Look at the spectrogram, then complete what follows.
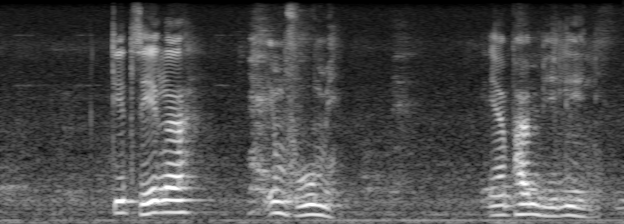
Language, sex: Swati, male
